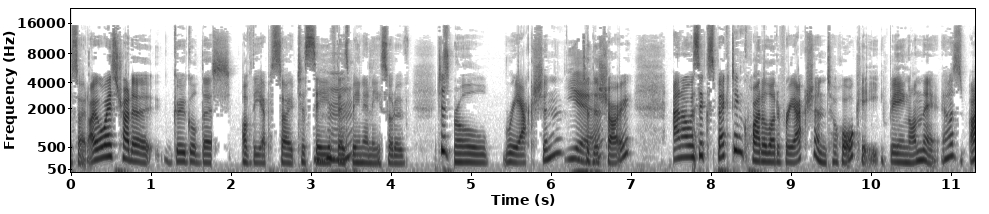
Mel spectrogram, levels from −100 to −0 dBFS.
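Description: At 1.74 s, just before "of the episode to", and at 4.79 s, between "any sort of just" and "reaction yeah to the", damaged data in the compressed stream makes the decoder lose frame sync, producing brief blips.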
